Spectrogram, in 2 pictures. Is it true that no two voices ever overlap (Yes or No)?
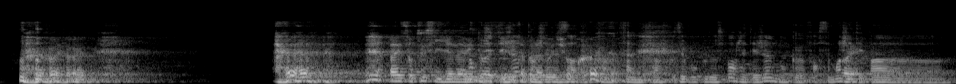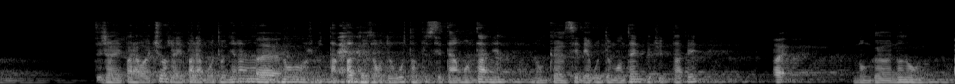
No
